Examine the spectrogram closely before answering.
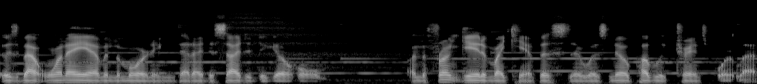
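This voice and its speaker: A man with a very deep, low pitch over music in the background. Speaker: horror story narrator. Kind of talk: reading aloud reddit stories.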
